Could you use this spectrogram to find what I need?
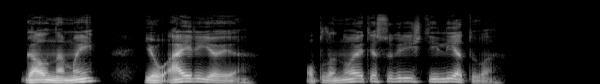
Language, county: Lithuanian, Utena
